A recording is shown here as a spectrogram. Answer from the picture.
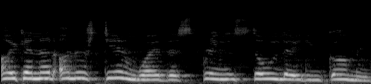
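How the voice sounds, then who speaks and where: At a moderate pace, a gruff, put-on character voice carries the lines. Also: woman. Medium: read story.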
